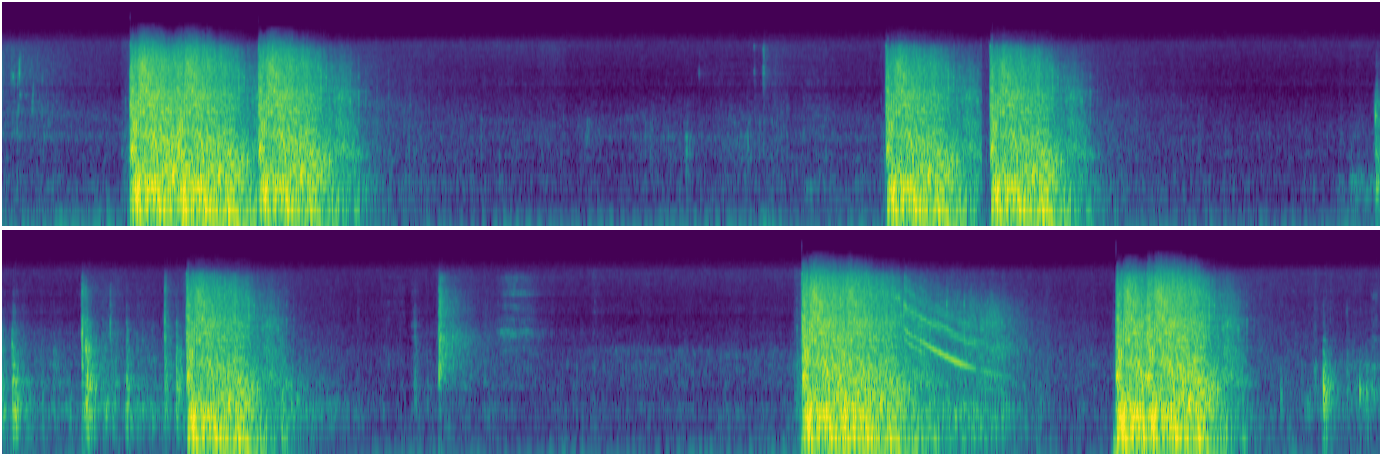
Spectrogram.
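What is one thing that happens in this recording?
Loud gunshots ring out several times with echoing reverberation.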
